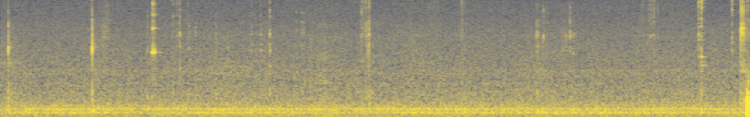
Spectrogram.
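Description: Quiet room with a steady low hum and a few faint, sharp metallic clicks of steel tweezers tapping and pinching the kanthal coils and posts of a rebuildable atomizer. The clicks come once about a second in, again a second later, and as a quick cluster near the end.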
